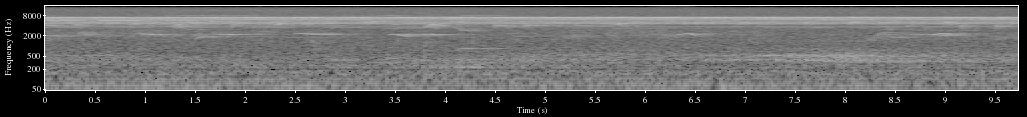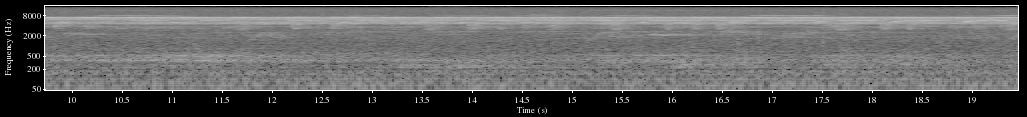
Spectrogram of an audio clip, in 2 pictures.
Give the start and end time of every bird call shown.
0.0s-1.0s: White-rumped Sirystes (Sirystes albocinereus)
0.0s-19.5s: Hauxwell's Thrush (Turdus hauxwelli)
4.1s-4.4s: Screaming Piha (Lipaugus vociferans)
6.2s-9.6s: Spot-winged Antshrike (Pygiptila stellaris)
15.6s-19.5s: Spot-winged Antshrike (Pygiptila stellaris)
17.3s-19.5s: Buff-throated Woodcreeper (Xiphorhynchus guttatus)

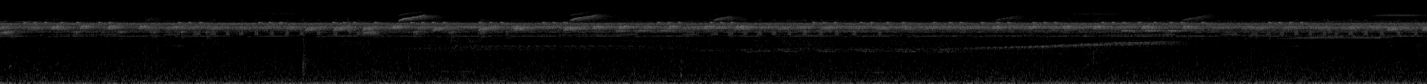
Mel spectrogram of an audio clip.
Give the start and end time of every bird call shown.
0.0s-14.3s: Buff-breasted Wren (Cantorchilus leucotis)
3.8s-14.3s: Paradise Tanager (Tangara chilensis)
4.0s-6.5s: Plumbeous Antbird (Myrmelastes hyperythrus)
6.8s-9.7s: Goeldi's Antbird (Akletos goeldii)
9.5s-11.9s: Striped Woodcreeper (Xiphorhynchus obsoletus)

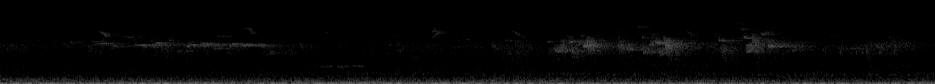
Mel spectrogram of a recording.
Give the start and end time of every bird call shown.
0.6s-2.6s: Apapane (Himatione sanguinea)
0.7s-2.8s: Red-billed Leiothrix (Leiothrix lutea)
4.3s-5.3s: Apapane (Himatione sanguinea)
5.5s-9.2s: Omao (Myadestes obscurus)
6.3s-6.6s: Apapane (Himatione sanguinea)

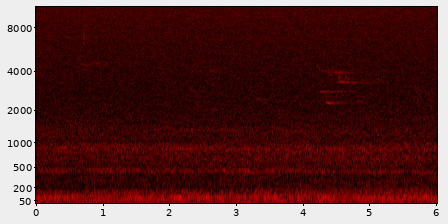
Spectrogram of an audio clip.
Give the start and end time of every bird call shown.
4.2s-4.8s: Wood Thrush (Hylocichla mustelina)

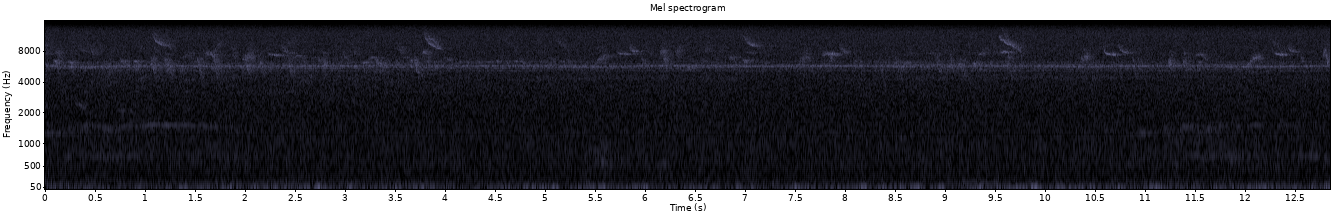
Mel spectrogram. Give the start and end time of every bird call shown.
0.0s-1.2s: Yellow-backed Oriole (Icterus chrysater)
0.0s-12.9s: Andean Emerald (Uranomitra franciae)

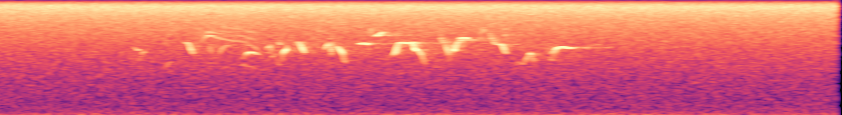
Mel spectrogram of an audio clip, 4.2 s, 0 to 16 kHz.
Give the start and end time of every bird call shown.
0.6s-3.1s: House Finch (Haemorhous mexicanus)
0.9s-1.4s: Hawaii Amakihi (Chlorodrepanis virens)

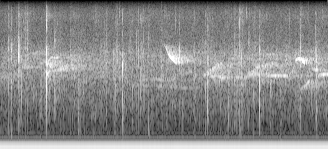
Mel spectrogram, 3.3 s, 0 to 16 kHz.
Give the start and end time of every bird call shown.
2.0s-3.3s: Red-billed Leiothrix (Leiothrix lutea)

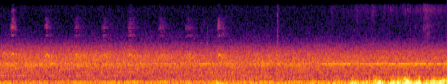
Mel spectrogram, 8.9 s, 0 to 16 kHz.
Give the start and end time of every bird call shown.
0.0s-4.6s: American Crow (Corvus brachyrhynchos)

